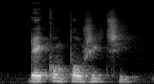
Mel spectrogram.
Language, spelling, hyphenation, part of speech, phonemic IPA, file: Dutch, decompositie, de‧com‧po‧si‧tie, noun, /ˌdeː.kɔm.poːˈzi.(t)si/, Nl-decompositie.ogg
- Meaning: 1. decomposition 2. structural decomposition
